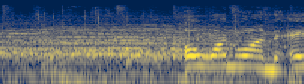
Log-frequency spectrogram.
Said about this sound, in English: Ladies and gentlemen, round of applause.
